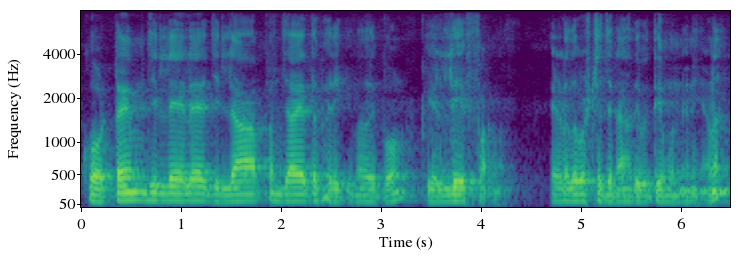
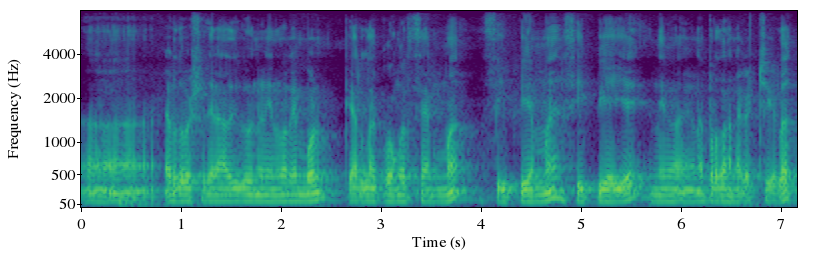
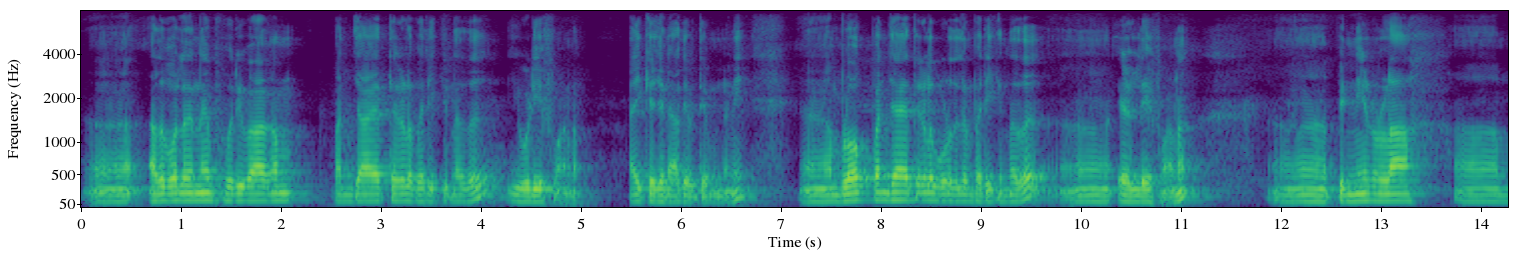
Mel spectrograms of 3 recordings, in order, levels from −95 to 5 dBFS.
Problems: none marked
